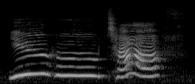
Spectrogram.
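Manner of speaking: high, loud sing-song yoo-hoo; loud call. A narrator's reading. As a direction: call out across the bridge. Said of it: "called loudly after".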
